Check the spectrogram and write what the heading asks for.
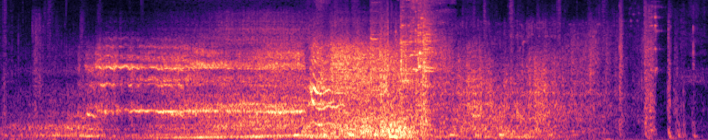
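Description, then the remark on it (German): Tires squeal in a long, loud skid for several seconds as a car speeds toward a parked car, then a heavy crash of metal on metal hits, followed by scattered rattling and clattering debris as the noise dies away. “Der verrückte Kerl jagt genau auf unseren Wagen los.”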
